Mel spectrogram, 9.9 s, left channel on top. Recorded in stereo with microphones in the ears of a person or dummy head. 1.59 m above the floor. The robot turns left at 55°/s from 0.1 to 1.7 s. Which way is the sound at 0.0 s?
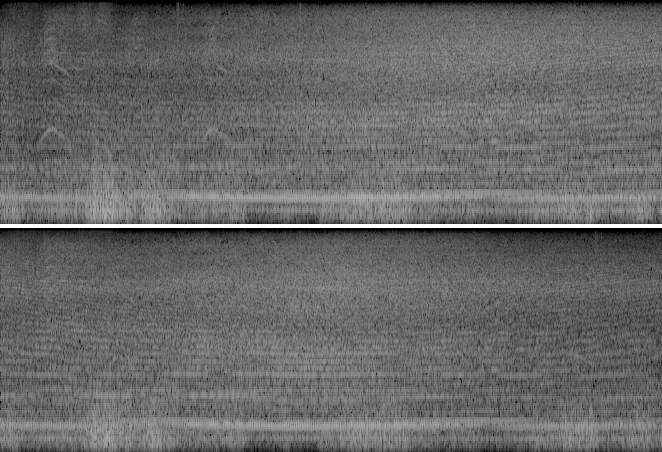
45° right (ahead or behind).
